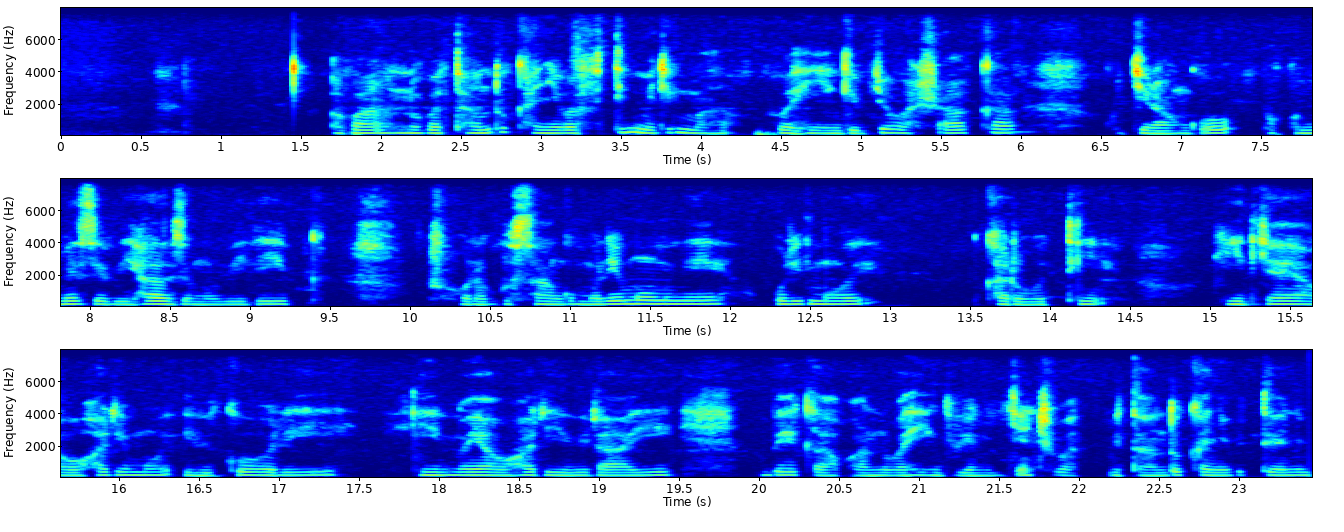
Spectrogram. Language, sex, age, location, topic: Kinyarwanda, female, 18-24, Huye, agriculture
